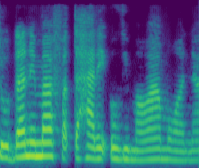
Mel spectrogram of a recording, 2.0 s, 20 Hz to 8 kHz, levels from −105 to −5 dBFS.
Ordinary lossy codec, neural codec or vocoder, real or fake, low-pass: none; codec, 16 kHz, 0.5 kbps, X-Codec, WavLM features, trained on Multilingual LibriSpeech; fake; 7.2 kHz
